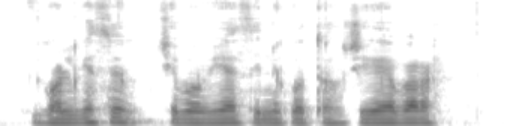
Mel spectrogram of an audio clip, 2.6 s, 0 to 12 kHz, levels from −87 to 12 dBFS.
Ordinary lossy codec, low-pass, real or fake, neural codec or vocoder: none; none; real; none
